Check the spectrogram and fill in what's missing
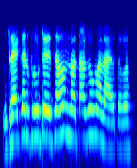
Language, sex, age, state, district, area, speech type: Sindhi, female, 45-60, Gujarat, Kutch, urban, conversation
